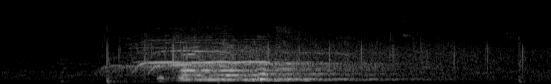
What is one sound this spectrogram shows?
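A crowd cheers in an indoor arena.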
